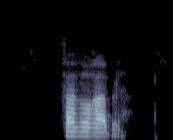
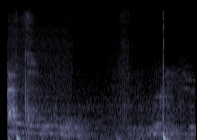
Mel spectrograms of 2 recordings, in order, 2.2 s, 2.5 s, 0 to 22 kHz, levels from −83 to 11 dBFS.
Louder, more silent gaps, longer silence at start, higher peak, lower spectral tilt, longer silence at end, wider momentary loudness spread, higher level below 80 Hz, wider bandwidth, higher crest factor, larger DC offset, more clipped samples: first, -21 LUFS vs -42 LUFS; neither; first, 0.8 s vs 0.1 s; first, -4 dBFS vs -20 dBFS; about the same, -6.5 dB/octave vs -5.5 dB/octave; first, 0.7 s vs 0 s; second, 14 LU vs 18 LU; second, -68 dBFS vs -46 dBFS; second, 6.2 kHz vs 16 kHz; about the same, 20 dB vs 20 dB; neither; neither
